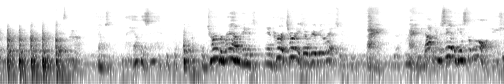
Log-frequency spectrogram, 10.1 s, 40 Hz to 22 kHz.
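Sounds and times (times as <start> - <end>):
knocks on a hard surface: 0.0 - 1.4.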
